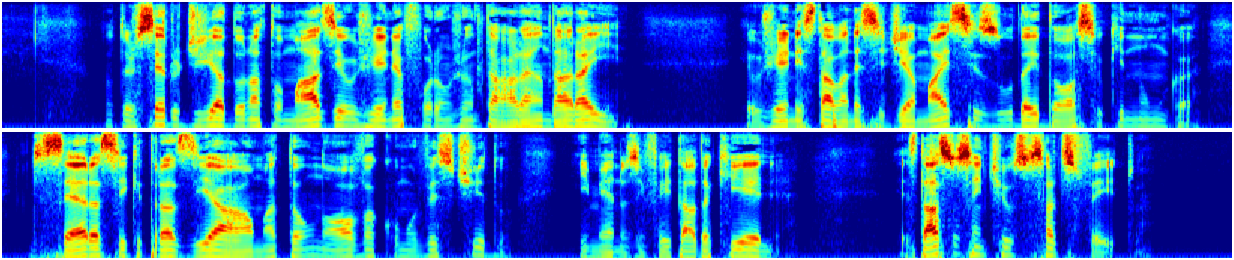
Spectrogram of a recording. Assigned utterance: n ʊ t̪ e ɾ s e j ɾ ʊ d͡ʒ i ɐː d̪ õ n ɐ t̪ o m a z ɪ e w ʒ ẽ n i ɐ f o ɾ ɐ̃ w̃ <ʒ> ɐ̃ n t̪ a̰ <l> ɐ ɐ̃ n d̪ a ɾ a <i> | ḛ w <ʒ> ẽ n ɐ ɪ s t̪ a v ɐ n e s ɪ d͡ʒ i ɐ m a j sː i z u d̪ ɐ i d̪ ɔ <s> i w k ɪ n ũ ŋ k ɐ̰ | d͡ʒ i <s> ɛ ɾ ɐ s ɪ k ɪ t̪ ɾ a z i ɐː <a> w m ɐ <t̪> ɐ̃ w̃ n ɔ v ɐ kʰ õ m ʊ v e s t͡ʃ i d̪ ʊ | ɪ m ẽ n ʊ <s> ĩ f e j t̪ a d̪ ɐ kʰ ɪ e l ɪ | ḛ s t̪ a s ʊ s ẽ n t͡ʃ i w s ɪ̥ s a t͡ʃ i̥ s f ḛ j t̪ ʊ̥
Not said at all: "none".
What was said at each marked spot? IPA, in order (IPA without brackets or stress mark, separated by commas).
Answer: ʒ, ɾ, i, ʒ, s, s, a, t̪, z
